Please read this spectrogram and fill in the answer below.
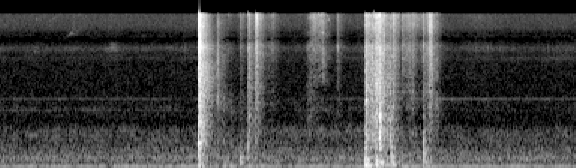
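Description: Sharp clicks and taps of small toy-motor parts being handled: one loud click about two and a half seconds in, a few lighter ones just after, then a quick cluster of clicks around five seconds in.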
